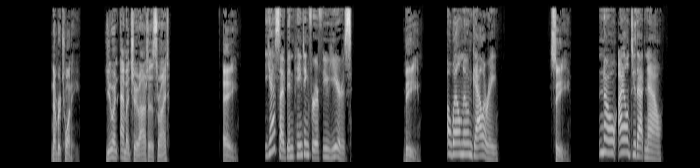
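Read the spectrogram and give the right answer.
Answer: A: Yes, I've been painting for a few years.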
